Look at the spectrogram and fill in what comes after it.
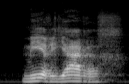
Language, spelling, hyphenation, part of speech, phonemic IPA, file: Dutch, meerjarig, meer‧ja‧rig, adjective, /ˌmeːrˈjaː.rəx/, Nl-meerjarig.ogg
- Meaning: 1. perennial (lasting actively throughout the year, or all the time) 2. perennial (having a life cycle of more than two years)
